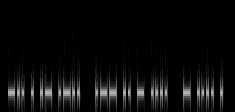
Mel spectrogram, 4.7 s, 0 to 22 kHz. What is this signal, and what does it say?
Morse code, heard as a keyed tone, about 24 wpm, 700 Hz. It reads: DEAL WITH THE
